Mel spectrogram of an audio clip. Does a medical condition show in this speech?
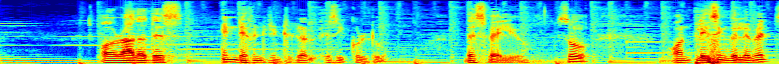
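No.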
